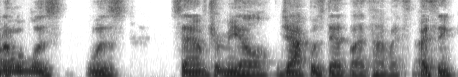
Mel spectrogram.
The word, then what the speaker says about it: Tramiel: The home console division got you know picked up by by the founder of Commodore, the Tramiels.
